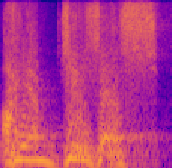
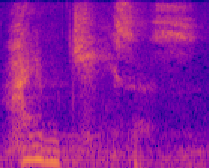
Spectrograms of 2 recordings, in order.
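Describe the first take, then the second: First: It is said in a stern, harsh tone. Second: It is said in a gentle, loving tone. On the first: The speaker is condemning the listener. "you could read it like this" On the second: The speaker loves the listener and wants reconciliation. "he heard that voice and he was just melted in his heart"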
